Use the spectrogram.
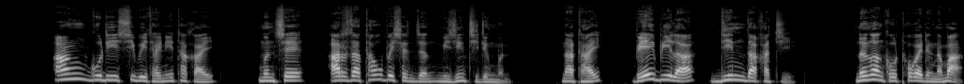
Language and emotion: Bodo, angry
